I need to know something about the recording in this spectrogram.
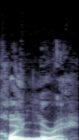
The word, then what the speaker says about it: Coi Leray: Coi Leray. No, so there's no E in it? Coi Lee? Whatever the fuck. It's okay. Leray. I just know that's how it's pronounced.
